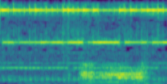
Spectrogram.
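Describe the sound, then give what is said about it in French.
Alarm clock ringing in the morning, a harsh, loud, steady high-pitched electronic ring that holds unbroken for the whole second. “Eh ouais, l'horrible bruit du réveil.”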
